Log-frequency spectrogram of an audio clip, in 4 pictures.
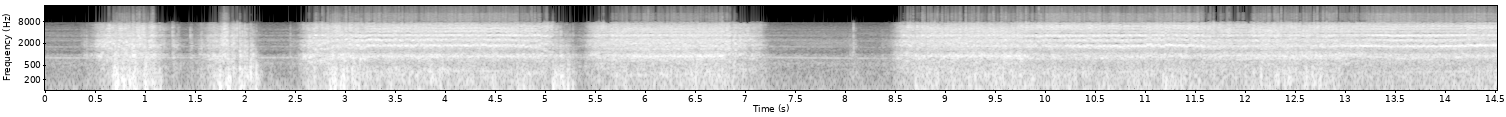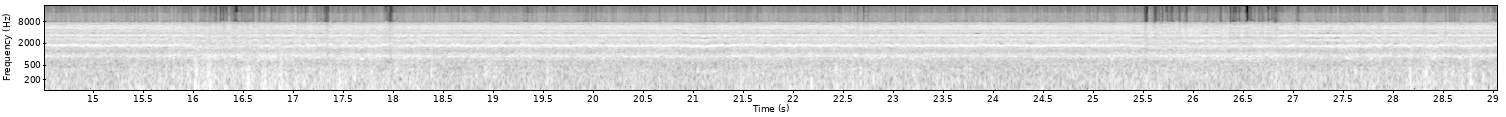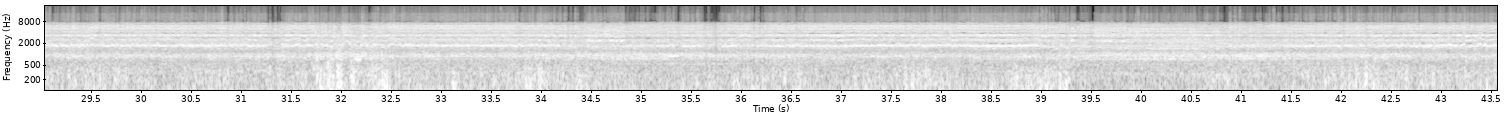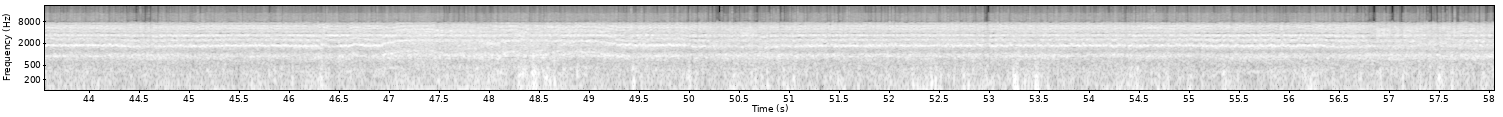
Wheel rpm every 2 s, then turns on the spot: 40, 120, 180, 140, 90, 210, 220, 230, 230, 230, 230, 240, 230, 220, 230, 230, 230, 230, 230, 220, 210, 220, 220, 250, 290, 220, 230, 230, 220.
none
